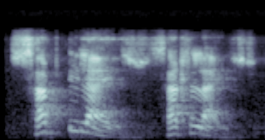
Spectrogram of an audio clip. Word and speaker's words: subtilized: Okay, subtilized. You don't pronounce the B, huh?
